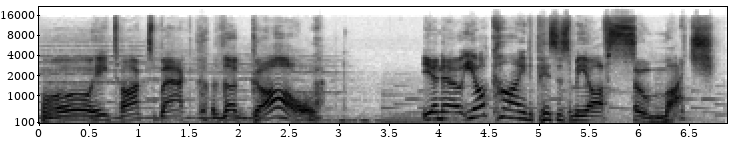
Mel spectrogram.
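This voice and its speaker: An actor voicing a haughty, sarcastic, menacing homeowner in a visual novel game, mocking and theatrical. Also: male voice, a little high, lively intonation, extremely slow. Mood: mocking menace. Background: faint game music.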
